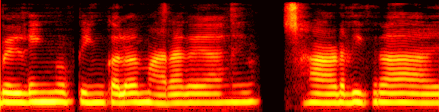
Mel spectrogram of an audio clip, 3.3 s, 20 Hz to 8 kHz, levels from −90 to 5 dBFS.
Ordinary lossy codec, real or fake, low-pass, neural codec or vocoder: none; fake; 7.2 kHz; autoencoder, 48 kHz, 32 numbers a frame, DAC-VAE, trained on Japanese speech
